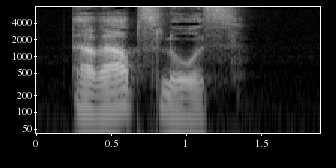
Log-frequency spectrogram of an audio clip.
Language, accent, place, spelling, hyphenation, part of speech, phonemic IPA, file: German, Germany, Berlin, erwerbslos, er‧werbs‧los, adjective, /ɛɐ̯ˈvɛʁpsˌloːs/, De-erwerbslos.ogg
- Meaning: unemployed, jobless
